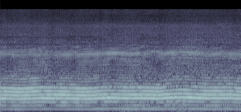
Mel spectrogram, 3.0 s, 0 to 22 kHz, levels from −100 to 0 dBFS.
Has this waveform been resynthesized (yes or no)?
yes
